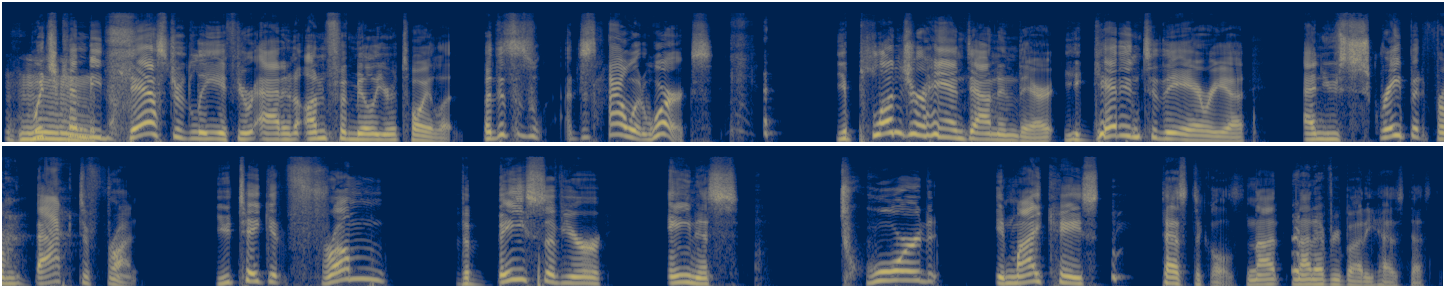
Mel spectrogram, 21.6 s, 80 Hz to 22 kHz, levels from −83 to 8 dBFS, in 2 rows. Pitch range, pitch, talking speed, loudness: 155-230 Hz, 175 Hz, 155 wpm, -20 LUFS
